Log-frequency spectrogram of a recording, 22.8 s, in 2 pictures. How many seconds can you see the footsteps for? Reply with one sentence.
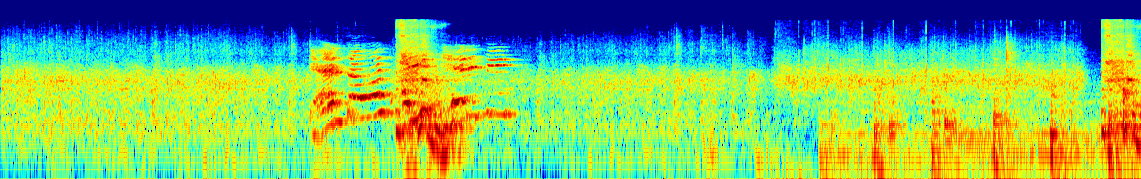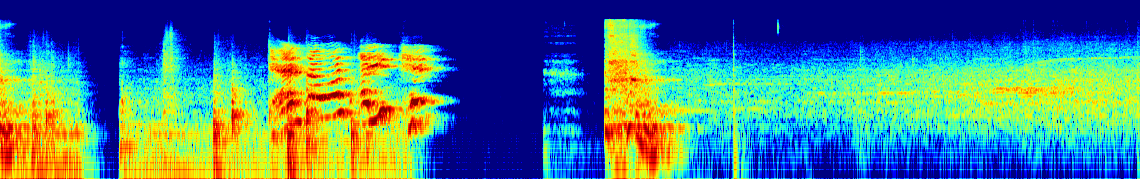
The footsteps can be heard for 7 seconds in total.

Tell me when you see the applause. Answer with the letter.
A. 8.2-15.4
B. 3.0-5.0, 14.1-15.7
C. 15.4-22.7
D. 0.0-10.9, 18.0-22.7
D.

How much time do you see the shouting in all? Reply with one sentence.
You can hear the shouting for 4 seconds altogether.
